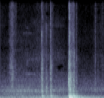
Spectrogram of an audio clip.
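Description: The van's front door being swung shut: a couple of light clicks, then a single loud slam about one and a half seconds in.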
